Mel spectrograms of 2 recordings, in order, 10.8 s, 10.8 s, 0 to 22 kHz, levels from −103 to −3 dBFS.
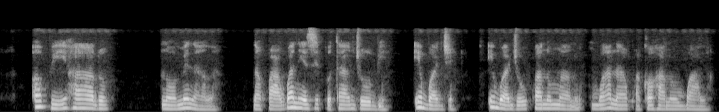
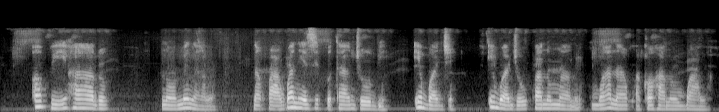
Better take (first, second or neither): first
